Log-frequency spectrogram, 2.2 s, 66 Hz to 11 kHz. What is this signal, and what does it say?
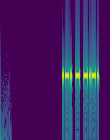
Morse code, heard as a keyed tone, about 46 wpm, 700 Hz. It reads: RTC
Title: USA Call Sign Postfixes - 3 Letters 45wpm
